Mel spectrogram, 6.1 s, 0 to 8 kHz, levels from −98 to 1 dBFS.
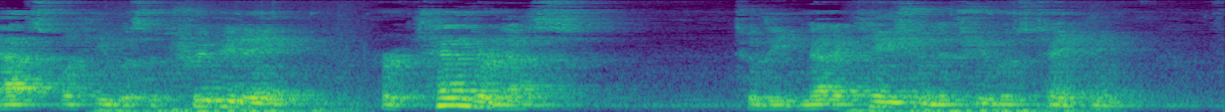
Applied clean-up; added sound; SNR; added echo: none; Telephone; 10 dB; reverberation time 0.7 s.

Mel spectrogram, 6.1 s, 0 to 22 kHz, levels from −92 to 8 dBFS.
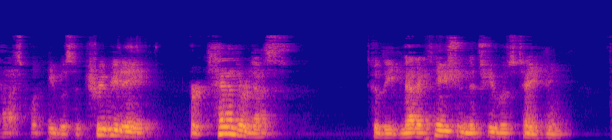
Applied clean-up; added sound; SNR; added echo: neural mask model DeepFilterNet 3.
